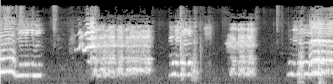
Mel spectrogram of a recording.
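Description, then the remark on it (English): A parrot squawks and chatters in a series of loud, harsh bursts, five or so raspy calls with short gaps between them, with no one talking. “Sometimes, it's just nice to have a friend to squawk on the phone with.”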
